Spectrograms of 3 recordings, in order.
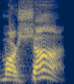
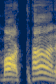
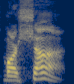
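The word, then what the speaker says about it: Marchand: Den Brew is right it's marshan it's not Maran it's marshan why don't they just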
